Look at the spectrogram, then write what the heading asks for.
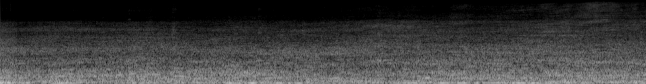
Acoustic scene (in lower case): residential area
